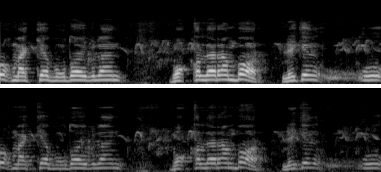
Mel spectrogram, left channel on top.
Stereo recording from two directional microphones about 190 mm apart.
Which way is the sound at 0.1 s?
30° left (ahead or behind).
